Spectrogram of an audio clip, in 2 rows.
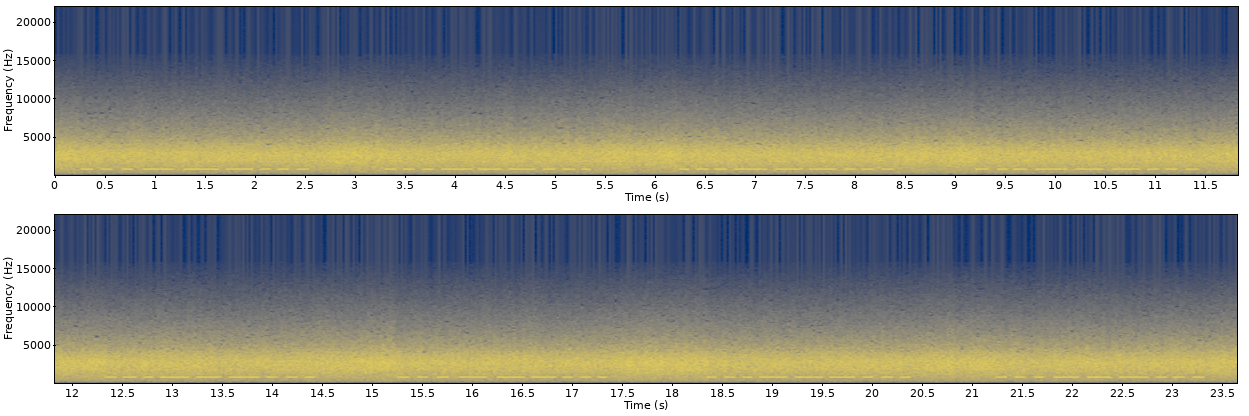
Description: Morse code, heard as a keyed tone, hand-sent with a straight key, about 13 wpm, 810 Hz, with radio static. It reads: <SOS> <SOS> <SOS> <SOS> <SOS> <SOS> <SOS> <SOS>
